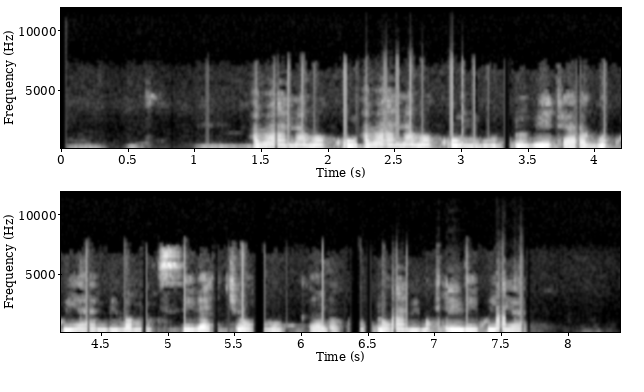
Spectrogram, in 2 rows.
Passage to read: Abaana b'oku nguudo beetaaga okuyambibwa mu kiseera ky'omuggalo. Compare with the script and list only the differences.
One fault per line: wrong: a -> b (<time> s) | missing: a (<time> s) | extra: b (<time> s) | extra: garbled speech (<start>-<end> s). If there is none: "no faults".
extra: abaana b'oku (2.3 s)
extra: garbled speech (6.3-7.7 s)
